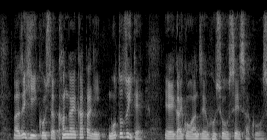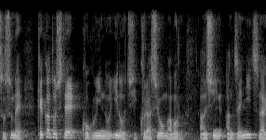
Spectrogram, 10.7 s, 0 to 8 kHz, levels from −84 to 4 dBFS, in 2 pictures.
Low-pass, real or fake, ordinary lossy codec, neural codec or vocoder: 7.2 kHz; real; none; none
